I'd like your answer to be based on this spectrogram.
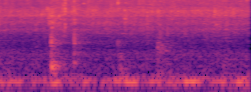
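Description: Scallops sizzle in a hot pan with a steady frying hiss, broken by a few soft clinks and stirring taps. No one speaks.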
